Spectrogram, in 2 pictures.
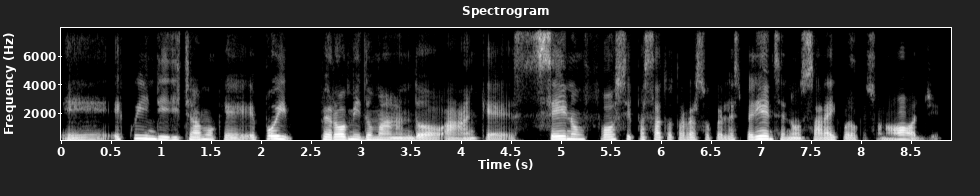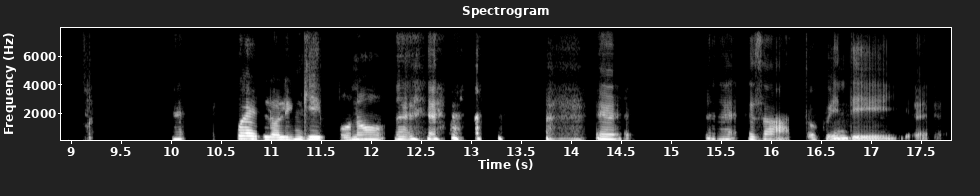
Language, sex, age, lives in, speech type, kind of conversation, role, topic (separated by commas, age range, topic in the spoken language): Italian, male, 40-44, Italy, conversation, unstructured, none, Cosa faresti se potessi rivivere un giorno della tua vita?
